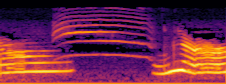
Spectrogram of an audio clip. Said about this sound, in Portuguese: Ai, que fofo esses gatinhos.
